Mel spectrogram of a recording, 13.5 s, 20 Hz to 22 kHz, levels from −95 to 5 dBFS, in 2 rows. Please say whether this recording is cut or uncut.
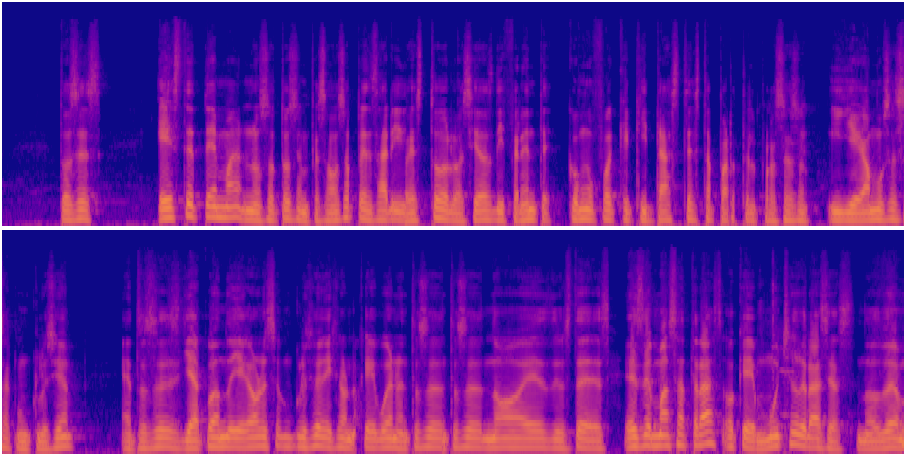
cut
